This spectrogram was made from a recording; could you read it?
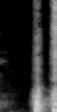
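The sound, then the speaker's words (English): A person sneezes: a short sharp intake, then an explosive, hissy burst, after a moment of silence. “I'm going to sneeze.”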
